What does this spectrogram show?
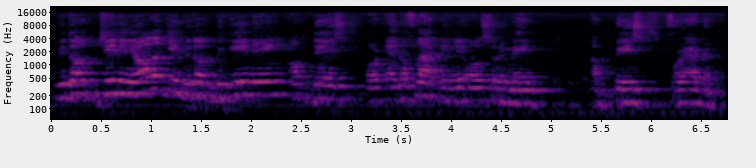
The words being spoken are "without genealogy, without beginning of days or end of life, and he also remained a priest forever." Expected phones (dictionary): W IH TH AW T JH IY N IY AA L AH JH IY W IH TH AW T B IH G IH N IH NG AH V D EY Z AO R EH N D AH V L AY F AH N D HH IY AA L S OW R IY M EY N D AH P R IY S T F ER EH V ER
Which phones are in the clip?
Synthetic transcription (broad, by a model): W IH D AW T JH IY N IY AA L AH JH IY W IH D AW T B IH G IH N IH NG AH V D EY S AO R EH N D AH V L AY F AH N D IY AA L S OW R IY M EY N AH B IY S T F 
